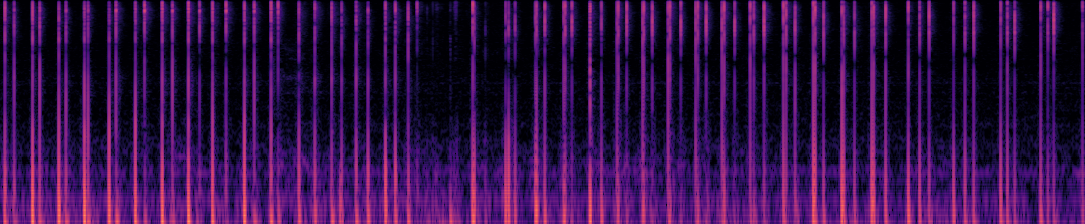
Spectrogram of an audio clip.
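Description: A small Sephora nail polish bottle, glass with a black cap and filled with dark polish, is held in the fingers and tapped with long nails. About seventy quick, sharp, bright clicks come in an irregular rapid rhythm, each dying away almost instantly over a faint low hum.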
